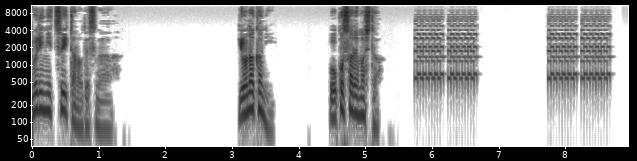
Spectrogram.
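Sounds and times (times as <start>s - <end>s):
speech: 0.0s - 1.3s, 3.1s - 3.7s, 4.4s - 5.3s
hotel room landline telephone ringing with shrill electronic trills: 5.7s - 6.8s, 7.7s - 8.8s.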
